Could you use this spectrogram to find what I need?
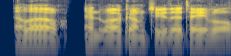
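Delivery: put-on uncaring deadpan voice. Opening the show in a Ben Stein impression, trying to play it straight. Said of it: "like his Ben Stein impression".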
